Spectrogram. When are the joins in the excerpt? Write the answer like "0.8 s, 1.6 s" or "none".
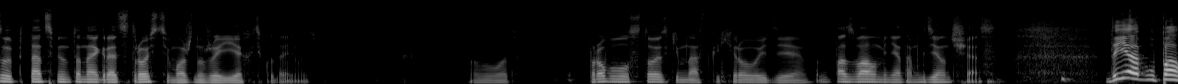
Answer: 8.1 s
